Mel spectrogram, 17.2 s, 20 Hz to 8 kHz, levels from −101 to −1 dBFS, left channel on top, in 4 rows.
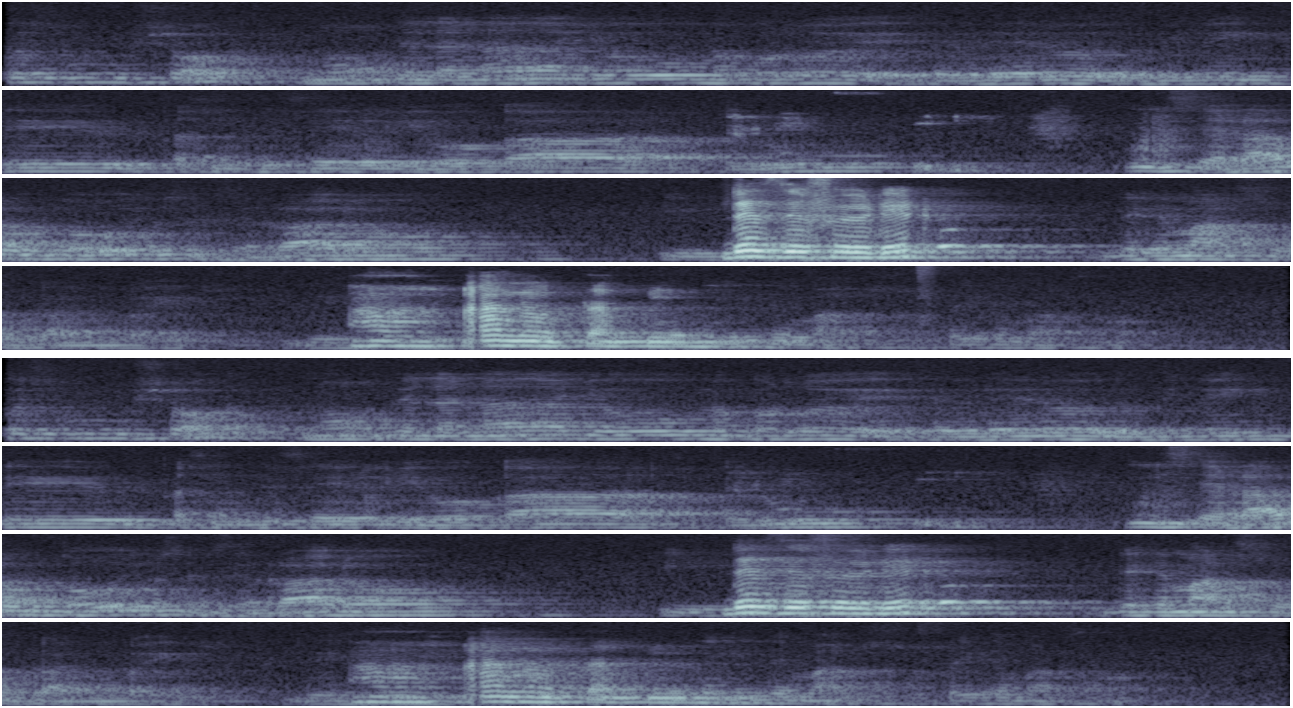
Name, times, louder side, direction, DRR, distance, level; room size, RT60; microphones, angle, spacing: voice 1, 0.0-7.2 8.0-10.1 10.8-11.2 12.2-13.5 13.8-14.7 15.2-16.7, right 1 dB, 25° right, -1 dB, 1.8 m, -40 dB
voice 2, 11.0-11.8 14.0-15.3, left 4 dB, 90° left, 12 dB, 0.6 m, -25 dB
11.5 x 5.4 x 7.6 m, 1.3 s
head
